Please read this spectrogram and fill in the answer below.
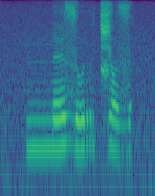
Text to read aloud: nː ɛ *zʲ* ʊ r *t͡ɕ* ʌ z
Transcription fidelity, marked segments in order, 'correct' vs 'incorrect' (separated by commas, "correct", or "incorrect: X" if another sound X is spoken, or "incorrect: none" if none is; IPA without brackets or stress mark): incorrect: z, correct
